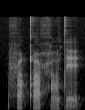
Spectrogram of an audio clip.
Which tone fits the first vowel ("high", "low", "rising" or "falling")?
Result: high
